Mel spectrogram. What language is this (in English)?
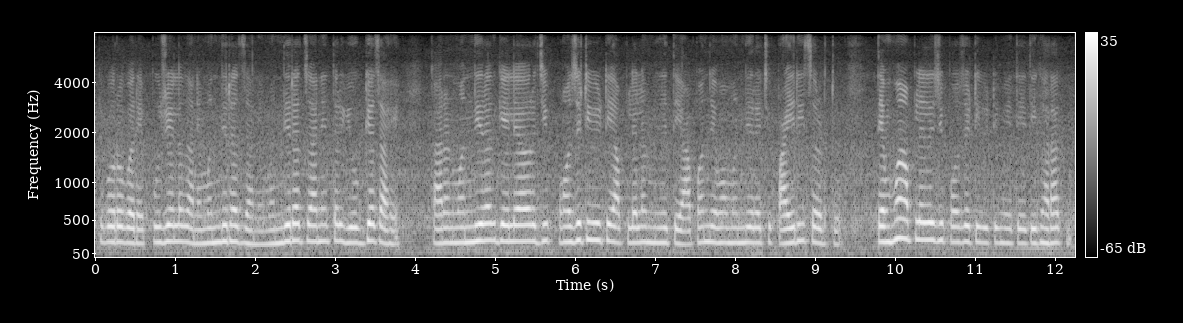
Marathi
